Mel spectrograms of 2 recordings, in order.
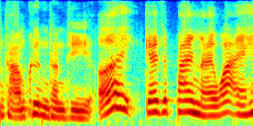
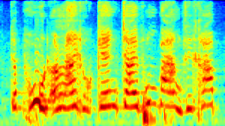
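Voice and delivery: high voiced lord mildly scolding; a touch of a peeved husband; 14 semitones higher than usual. A narrator's reading. Bald lord scolds his wife for the joke. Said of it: "เอ็ดตะโล".

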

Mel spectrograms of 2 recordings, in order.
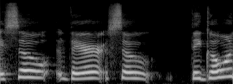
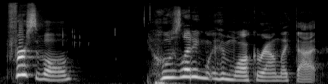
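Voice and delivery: normal talking voice

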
